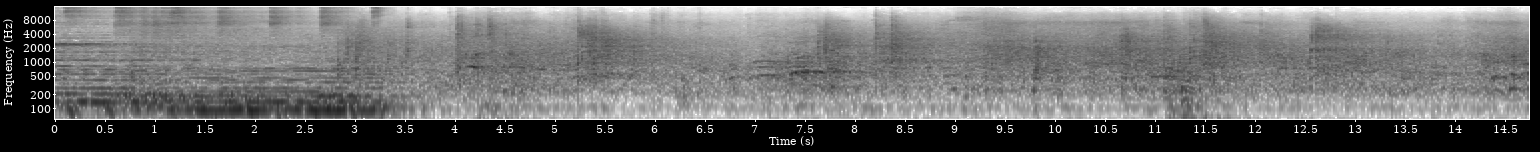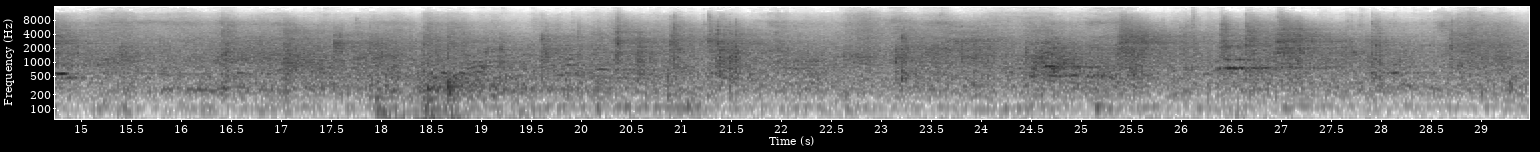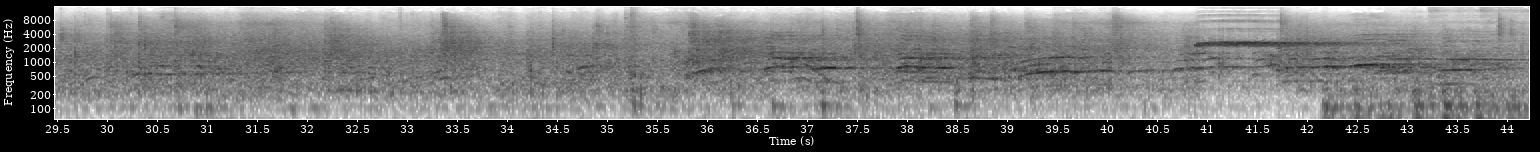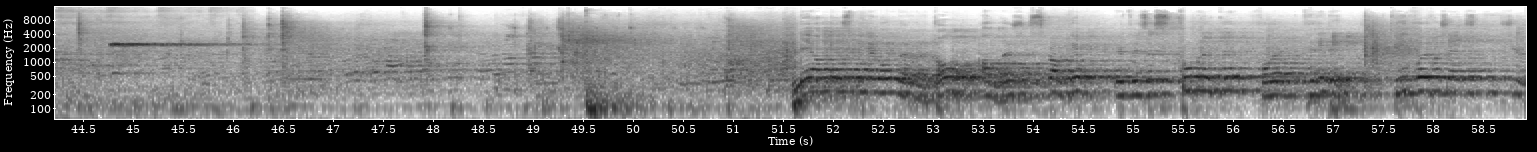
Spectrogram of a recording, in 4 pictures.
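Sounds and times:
skates scraping ice: 0:00.0 - 0:41.0, 0:41.7 - 0:47.4
sticks and puck clacking: 0:00.0 - 0:41.0, 0:41.6 - 0:47.2, 0:47.9 - 0:51.9, 0:57.2 - 0:57.9.

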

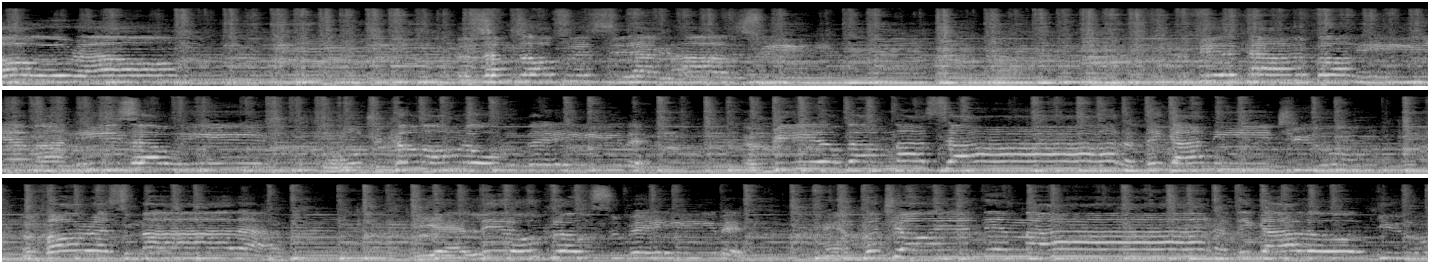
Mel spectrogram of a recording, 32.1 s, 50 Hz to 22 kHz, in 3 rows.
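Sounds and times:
guitar accompaniment: 0:00.0 - 0:32.0
man singing: 0:00.0 - 0:32.0.

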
